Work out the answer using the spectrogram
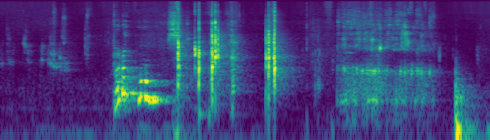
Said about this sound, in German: Hier, soll ich auch noch was einschenken? Ja, komm, zur Feier des Tages ein leckeres Wasser.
